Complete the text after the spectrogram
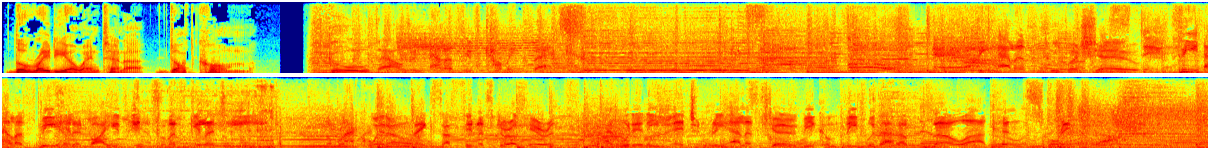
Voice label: Concert promo; Aircheck; 4IP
